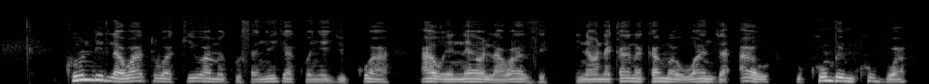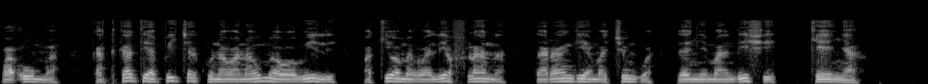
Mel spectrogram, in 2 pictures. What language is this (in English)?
Swahili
